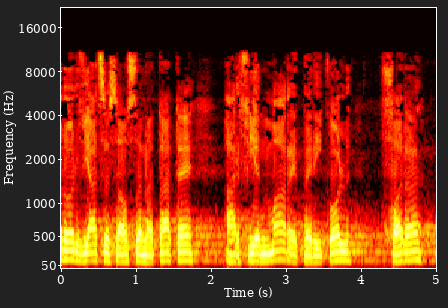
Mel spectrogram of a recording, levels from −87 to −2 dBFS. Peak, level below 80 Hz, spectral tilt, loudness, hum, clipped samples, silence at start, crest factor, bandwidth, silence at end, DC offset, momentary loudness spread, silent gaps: 0 dBFS; -56 dBFS; -5.5 dB/octave; -14 LUFS; none; under 0.1%; 0 s; 14 dB; 11.5 kHz; 0 s; under 0.1%; 10 LU; none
